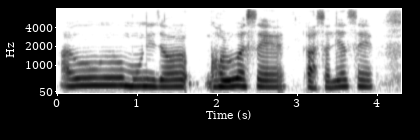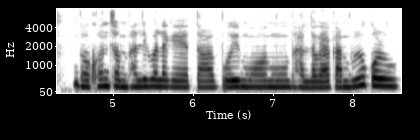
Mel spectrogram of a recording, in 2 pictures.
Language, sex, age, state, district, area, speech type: Assamese, female, 18-30, Assam, Golaghat, urban, spontaneous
